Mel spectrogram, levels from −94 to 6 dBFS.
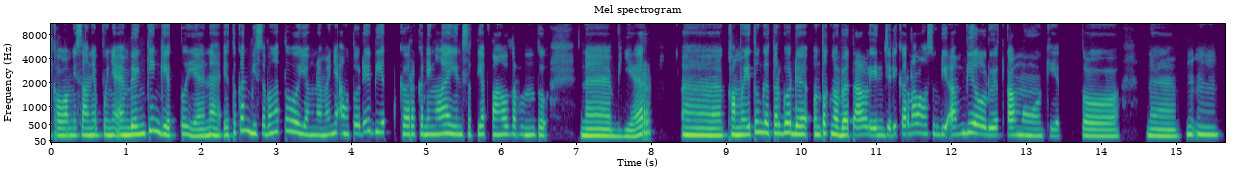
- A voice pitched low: No, high, 220 Hz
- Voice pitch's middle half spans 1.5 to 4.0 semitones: Yes, average, 2.9 semitones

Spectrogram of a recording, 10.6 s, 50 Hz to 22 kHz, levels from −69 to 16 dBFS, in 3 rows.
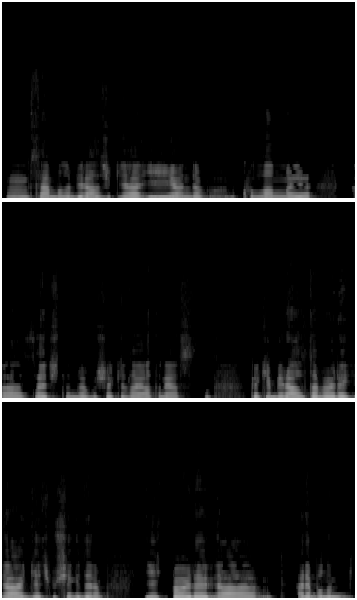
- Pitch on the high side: No, medium, 150 Hz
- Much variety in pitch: Yes, wide, 8.3 semitones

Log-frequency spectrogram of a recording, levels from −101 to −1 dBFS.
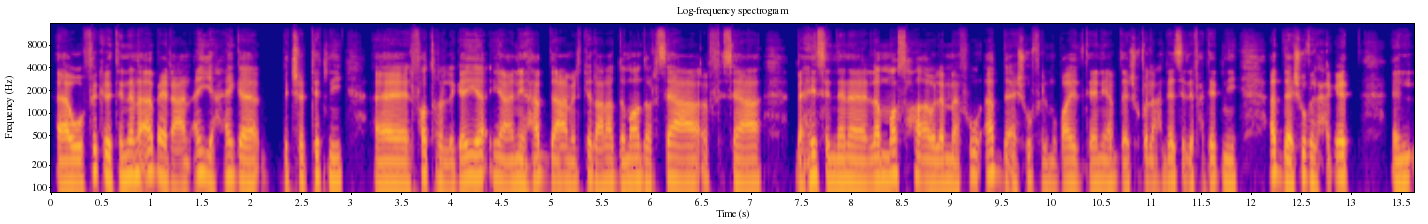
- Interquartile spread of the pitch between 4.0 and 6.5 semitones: No, narrow, 2.4 semitones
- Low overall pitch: Yes, low, 125 Hz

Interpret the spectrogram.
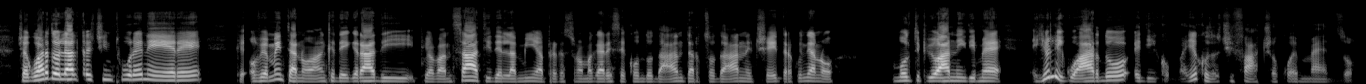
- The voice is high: No, medium, 155 Hz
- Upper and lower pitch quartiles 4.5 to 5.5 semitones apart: Yes, average, 5.1 semitones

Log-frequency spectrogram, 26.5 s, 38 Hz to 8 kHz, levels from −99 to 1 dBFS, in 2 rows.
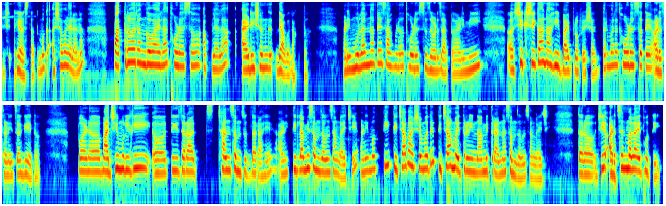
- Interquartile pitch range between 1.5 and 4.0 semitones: No, average, 4.5 semitones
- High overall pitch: Yes, high, 225 Hz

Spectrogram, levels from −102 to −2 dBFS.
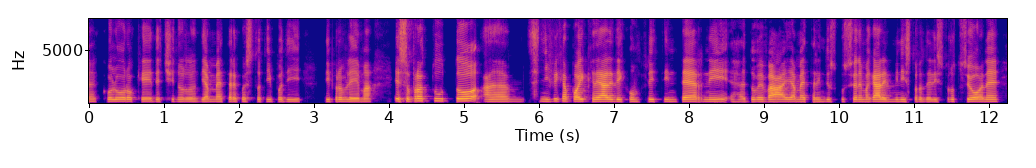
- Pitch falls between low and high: Yes, medium, 175 Hz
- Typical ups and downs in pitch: No, narrow, 1.9 semitones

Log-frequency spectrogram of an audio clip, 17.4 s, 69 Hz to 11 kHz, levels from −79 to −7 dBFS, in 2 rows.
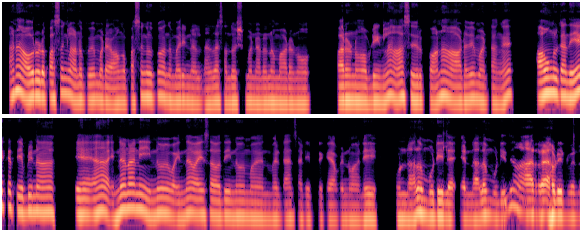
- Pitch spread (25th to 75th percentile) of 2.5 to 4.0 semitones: Yes, average, 3.4 semitones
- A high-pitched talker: No, low, 125 Hz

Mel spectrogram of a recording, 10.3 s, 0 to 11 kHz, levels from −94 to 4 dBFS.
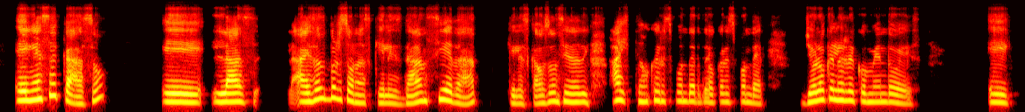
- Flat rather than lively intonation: No, average, 3.2 semitones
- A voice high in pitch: Yes, high, 215 Hz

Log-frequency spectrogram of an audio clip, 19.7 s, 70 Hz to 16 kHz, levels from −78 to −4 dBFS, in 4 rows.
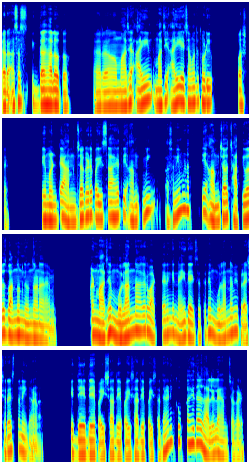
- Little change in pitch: No, average, 4.2 semitones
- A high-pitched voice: No, low, 115 Hz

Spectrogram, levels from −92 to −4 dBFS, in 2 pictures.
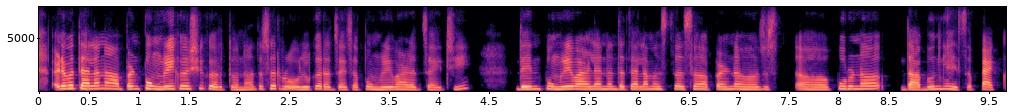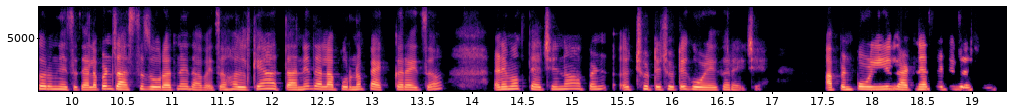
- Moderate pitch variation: No, narrow, 2.3 semitones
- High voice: Yes, high, 235 Hz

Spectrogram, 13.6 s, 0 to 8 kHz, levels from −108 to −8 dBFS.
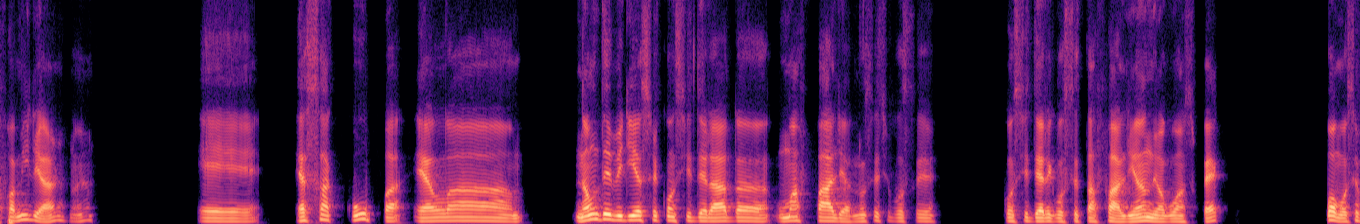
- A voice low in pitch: Yes, low, 120 Hz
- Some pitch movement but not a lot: Yes, average, 3.0 semitones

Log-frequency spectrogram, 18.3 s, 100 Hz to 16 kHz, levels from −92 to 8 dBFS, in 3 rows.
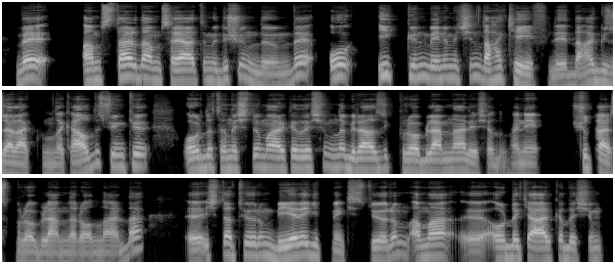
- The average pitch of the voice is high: No, low, 130 Hz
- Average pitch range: No, wide, 6.1 semitones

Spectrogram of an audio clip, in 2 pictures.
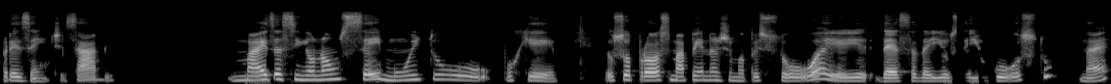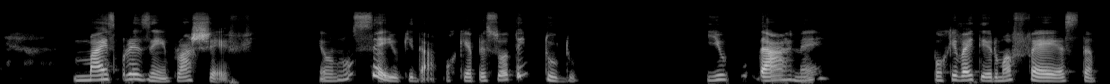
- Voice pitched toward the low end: No, high, 190 Hz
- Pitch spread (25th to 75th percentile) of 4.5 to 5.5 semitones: Yes, average, 4.8 semitones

